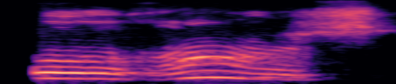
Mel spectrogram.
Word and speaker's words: orange: céu da boca boca então eu falo orang orange e eu interrompo o som no som do J J eu não vou falar a letra e do final Violet violé Violet é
